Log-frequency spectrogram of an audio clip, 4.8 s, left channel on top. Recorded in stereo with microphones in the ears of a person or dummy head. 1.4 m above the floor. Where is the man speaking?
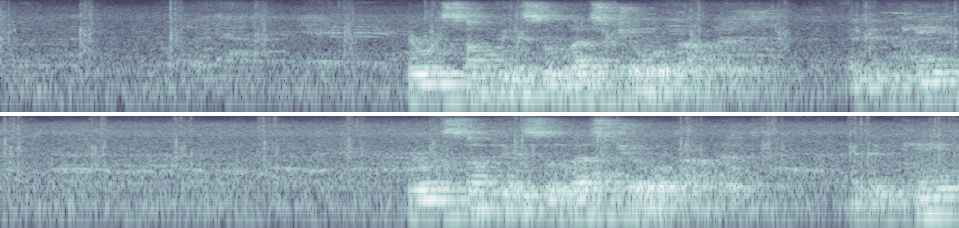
30° left (ahead or behind), 0.7 m; by 4.7 s 40° left (ahead or behind), 2.5 m.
